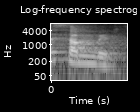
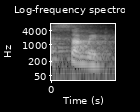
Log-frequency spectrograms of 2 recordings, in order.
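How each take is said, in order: First: सबमिट wrongly said with a B after the first syllable; mispronounced सबमिट. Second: समिट said as "sum-it", no B; correct pronunciation of समिट. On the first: Teacher mimicking students' misreading, mispronounced सबमिट with a B. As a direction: say सबमिट with an extra B sound. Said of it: "इसे गलत पढ़ते हैं". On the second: Teacher correcting students' misreading, समिट with silent B. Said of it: "वी silent है". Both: Shown as a demonstration.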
